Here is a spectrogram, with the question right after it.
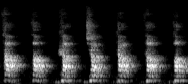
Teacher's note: నిశ్వాస వాయు ప్రమాణం ఎక్కువగా ఉండే వాటిని మహాప్రాణులు అని పిలవడం జరుగుతుంది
